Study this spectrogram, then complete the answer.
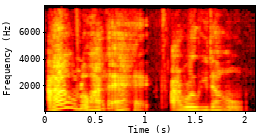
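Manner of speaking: high, bubbly squeal of delight; giddy excitement. Real, not acted. Woman gushing to her viewers about her new man, high giddy excitement.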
